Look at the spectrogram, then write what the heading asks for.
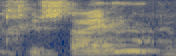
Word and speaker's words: Christijn: Well, he actually pronounced it Christijn, which is actually Belgium, Flemish.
